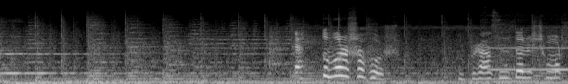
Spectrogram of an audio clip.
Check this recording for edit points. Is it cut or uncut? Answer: uncut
